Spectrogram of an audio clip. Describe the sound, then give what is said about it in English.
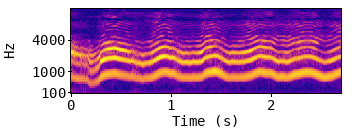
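A voice imitates sirens going off as a vehicle edges through a 1.8-metre maximum height barrier, a loud, high, sustained tone that rises and falls in smooth regular waves for about three seconds, with no other talking. “Sirens start going off.”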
